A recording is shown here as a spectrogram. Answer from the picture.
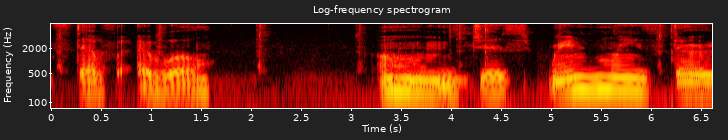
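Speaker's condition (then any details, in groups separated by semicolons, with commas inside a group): Muscular dystrophy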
